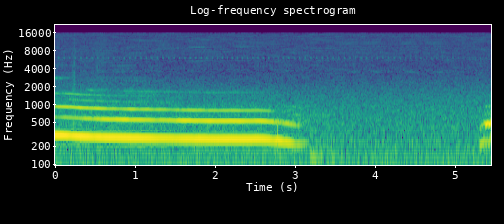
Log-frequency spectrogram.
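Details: Single adult wolf howl played back at a summer survey station to prompt replies from packs. A steady, slightly falling, tonal howl lasts about three seconds and slides down at its end, followed by quiet and the start of another howl.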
